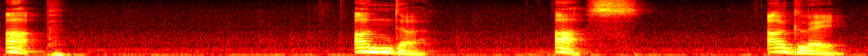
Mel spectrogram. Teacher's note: I'm not smiling, I'm not rounding my lips, my tongue is very central, very relaxed, my jaw is just slightly open, more open than a schwa, and remember, if I were to push my tongue more forwards and smile, it would sound more like an a, which is the most common mistake. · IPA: /ʌ/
